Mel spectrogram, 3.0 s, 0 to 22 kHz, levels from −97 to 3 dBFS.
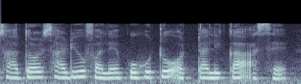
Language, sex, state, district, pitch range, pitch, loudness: Assamese, female, Assam, Kamrup Metropolitan, 210-235 Hz, 220 Hz, -15 LUFS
